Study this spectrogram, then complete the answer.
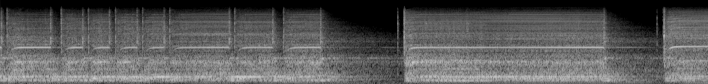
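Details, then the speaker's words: Electric winch newly mounted on a car-transport trailer, on its first test run pulling the cable in: the motor whines steadily with sharp clicks about three a second early on; owner suspects play or wear in the drive. "den liksom så här klickar Hör ni det det är inte jag utan det är något glapp eller något tror jag"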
